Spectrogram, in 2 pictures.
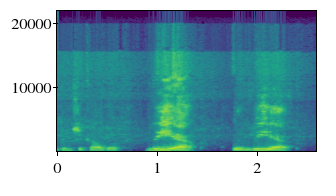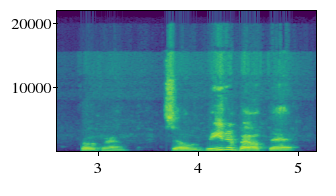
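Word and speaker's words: LIEAP: about the let me see if i can pronounce it correctly leap program um l-i-e-a-p low-income energy assistance program it's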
